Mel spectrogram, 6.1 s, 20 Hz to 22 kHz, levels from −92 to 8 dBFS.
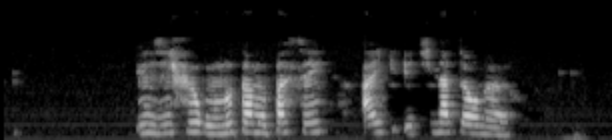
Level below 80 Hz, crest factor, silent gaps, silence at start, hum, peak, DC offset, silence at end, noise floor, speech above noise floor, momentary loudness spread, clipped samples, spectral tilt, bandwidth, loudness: -78 dBFS; 22 dB; none; 1.35 s; none; 0 dBFS; under 0.1%; 1.05 s; -71 dBFS; 52 dB; 18 LU; under 0.1%; -2 dB/octave; 7.2 kHz; -18 LUFS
